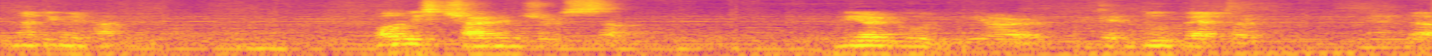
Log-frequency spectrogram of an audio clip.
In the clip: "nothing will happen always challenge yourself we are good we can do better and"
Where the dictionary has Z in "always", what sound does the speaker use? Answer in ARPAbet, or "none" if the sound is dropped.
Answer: S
